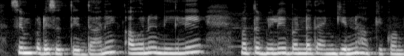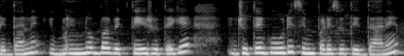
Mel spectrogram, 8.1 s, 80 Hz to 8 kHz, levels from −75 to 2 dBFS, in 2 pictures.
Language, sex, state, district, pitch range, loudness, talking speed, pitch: Kannada, female, Karnataka, Dharwad, 225-260 Hz, -13 LUFS, 95 wpm, 235 Hz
